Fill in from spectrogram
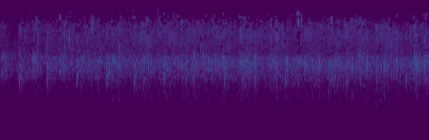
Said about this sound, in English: Now, I'm not leaving SECO, so if some of you are applauding for that, you know, you're going to have to come up with another strategy.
